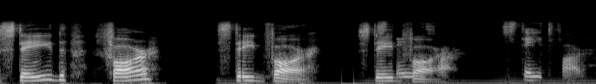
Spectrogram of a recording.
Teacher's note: the connection between these two was a little off okay so connect that D to the F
